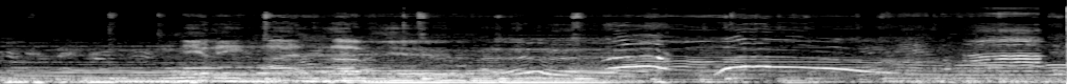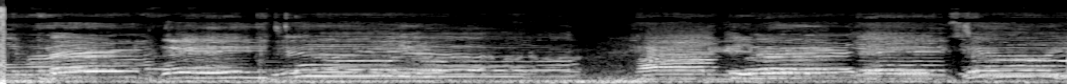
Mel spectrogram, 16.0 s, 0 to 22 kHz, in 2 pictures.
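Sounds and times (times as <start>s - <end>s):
man and woman singing with music: 1.3s - 5.8s, 6.6s - 16.0s.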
